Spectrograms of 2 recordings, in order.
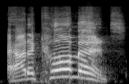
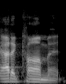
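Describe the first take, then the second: First: It is said in a super excited way. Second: It is said in a plain, flat way.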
